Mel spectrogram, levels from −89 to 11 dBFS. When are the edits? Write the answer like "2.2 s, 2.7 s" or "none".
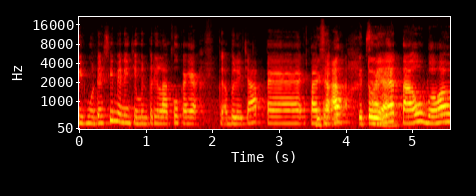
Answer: none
